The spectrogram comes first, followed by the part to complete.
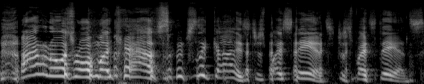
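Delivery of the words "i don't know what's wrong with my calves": very loud, high-pitched, complaining yell. At lunch, retelling what Adam was yelling, imitating Adam yelling. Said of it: "I got Adam over here yelling".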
